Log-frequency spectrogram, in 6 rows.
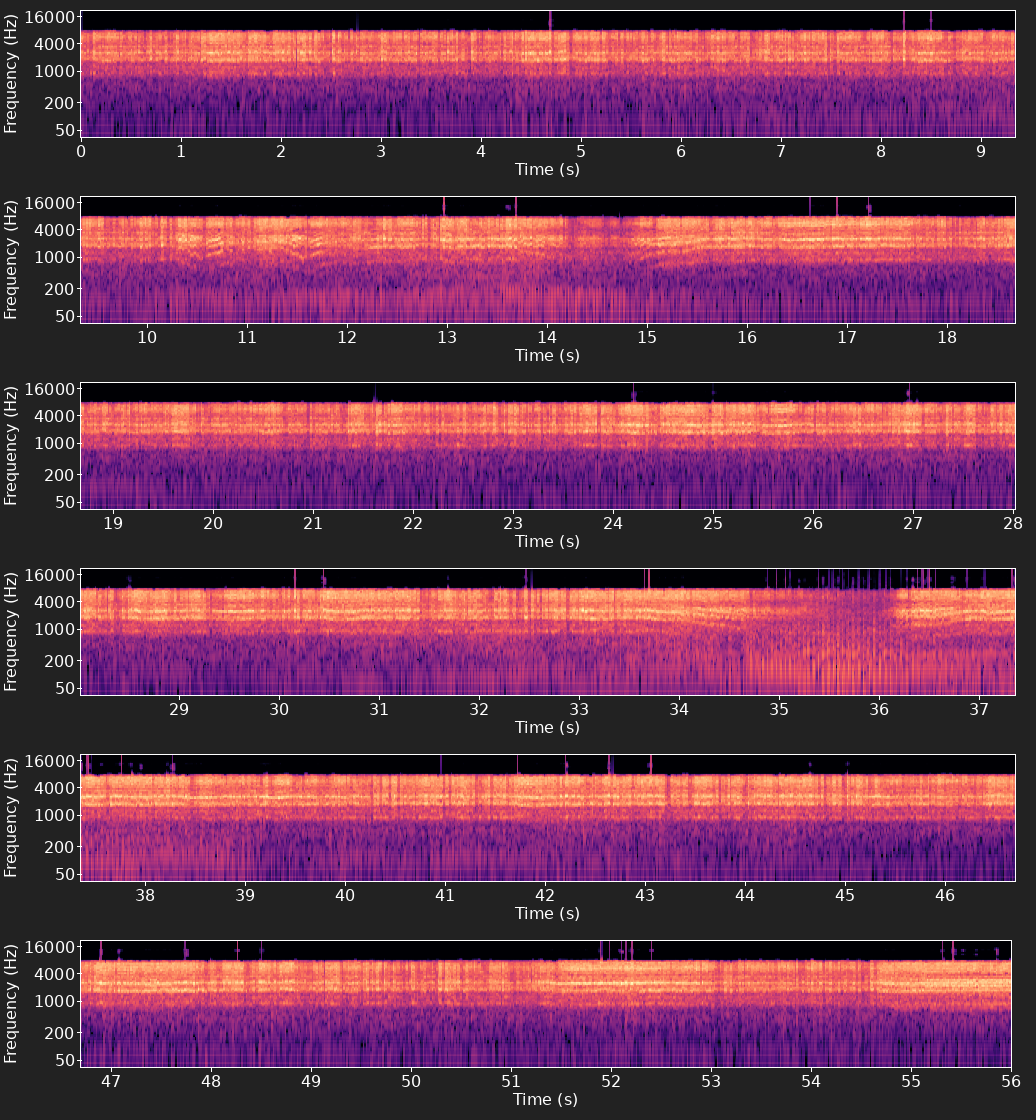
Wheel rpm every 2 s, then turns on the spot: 230, 230, 230, 240, 240, 180, 200, 100, 220, 230, 230, 230, 230, 230, 230, 230, 230, 50, 160, 230, 230, 230, 230, 230, 230, 230, 220, 220.
none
